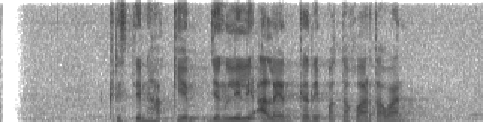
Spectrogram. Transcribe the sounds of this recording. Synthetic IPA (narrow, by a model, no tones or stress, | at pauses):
kɾist̪inɦakimd͡ʒɨŋliliʔalɛnkɨrdipɔt̪ɔkəwart̪awan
